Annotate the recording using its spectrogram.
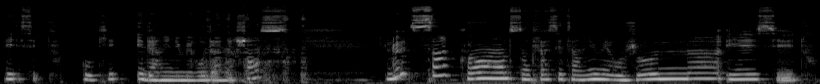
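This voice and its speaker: A woman casually talking through a scratch-card game, giving chatty running commentary that often drops to a soft near-whisper. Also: on the high side, fairly even intonation, measured pace, slightly rough. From France.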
